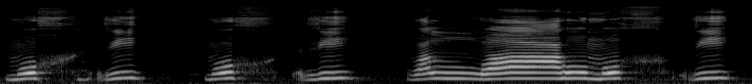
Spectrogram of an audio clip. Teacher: اگر را ہے، را کے نیچے زیر ہے، را باریک پڑا جائے گا. مخری، مخری، واللہ مخری.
